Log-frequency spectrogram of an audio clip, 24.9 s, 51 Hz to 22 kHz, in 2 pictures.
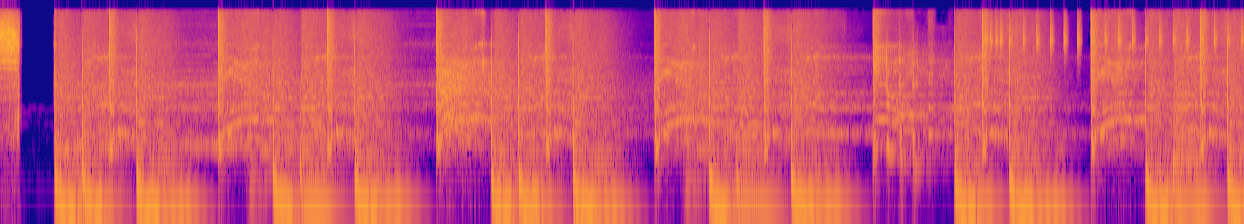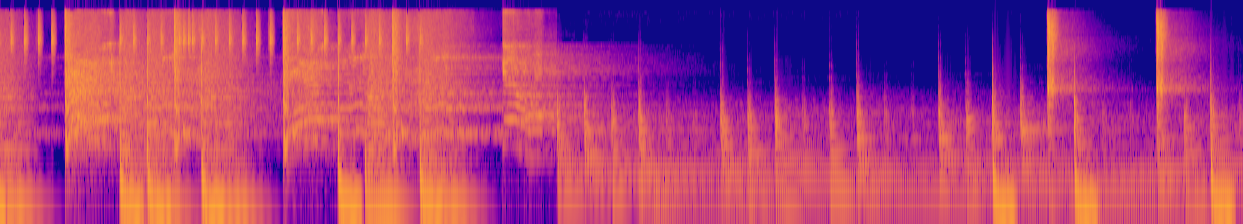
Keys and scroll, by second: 3.2 r, 5.1 space, 5.6 p, 15.1 space, 17.1 r, 19.1-20.5 typing.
